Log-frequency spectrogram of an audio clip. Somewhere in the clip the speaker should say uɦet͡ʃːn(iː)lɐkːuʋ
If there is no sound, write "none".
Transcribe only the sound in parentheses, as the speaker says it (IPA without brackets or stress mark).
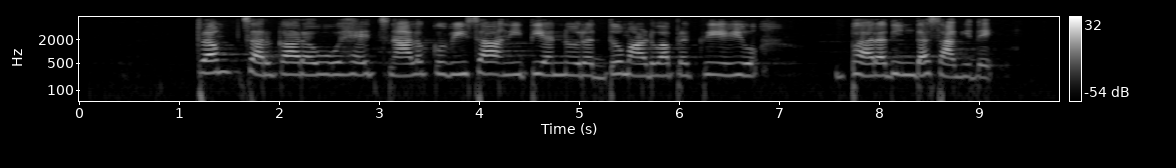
aː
